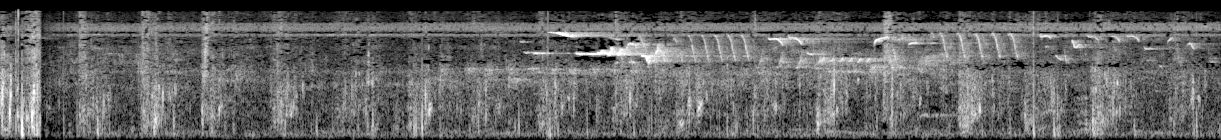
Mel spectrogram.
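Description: Footsteps on a dirt footpath, about two steps a second. From about five seconds in, a bird calls with high chirps and quick trills over a faint steady high tone.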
